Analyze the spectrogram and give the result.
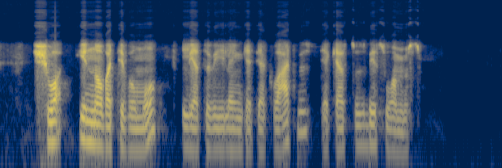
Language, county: Lithuanian, Telšiai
